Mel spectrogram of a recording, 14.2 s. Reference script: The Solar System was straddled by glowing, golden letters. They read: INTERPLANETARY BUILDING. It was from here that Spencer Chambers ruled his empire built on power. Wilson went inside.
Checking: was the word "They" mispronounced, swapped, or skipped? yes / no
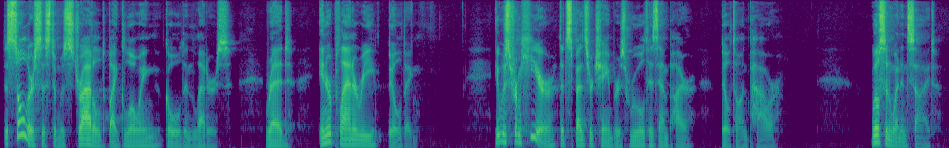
yes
